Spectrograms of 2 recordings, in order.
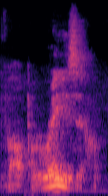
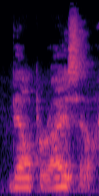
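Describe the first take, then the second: First: "Valparaiso" with "ray" in it; Americanized "Valparaiso", stressed syllable like "ray"; Indiana local pronunciation. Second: "Valparaiso" with "rye" in it; Spanish-derived "Valparaiso", AI sounded like "eye"; original Spanish-style pronunciation. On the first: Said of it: "but they pronounce it". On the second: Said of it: "but they pronounce it Valparaiso". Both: Shown as a demonstration.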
